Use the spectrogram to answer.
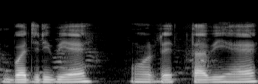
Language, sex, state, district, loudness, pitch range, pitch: Hindi, male, Uttar Pradesh, Saharanpur, -18 LUFS, 110-125 Hz, 115 Hz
